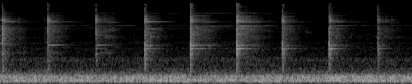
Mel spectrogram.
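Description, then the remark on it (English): A blacksmith's hammer forges metal in a steady, even rhythm in a blacksmith shop, about nine ringing blows roughly twice a second, over a constant low rumble of shop noise. “And this is probably the key instrument in this shop is my hammer.”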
